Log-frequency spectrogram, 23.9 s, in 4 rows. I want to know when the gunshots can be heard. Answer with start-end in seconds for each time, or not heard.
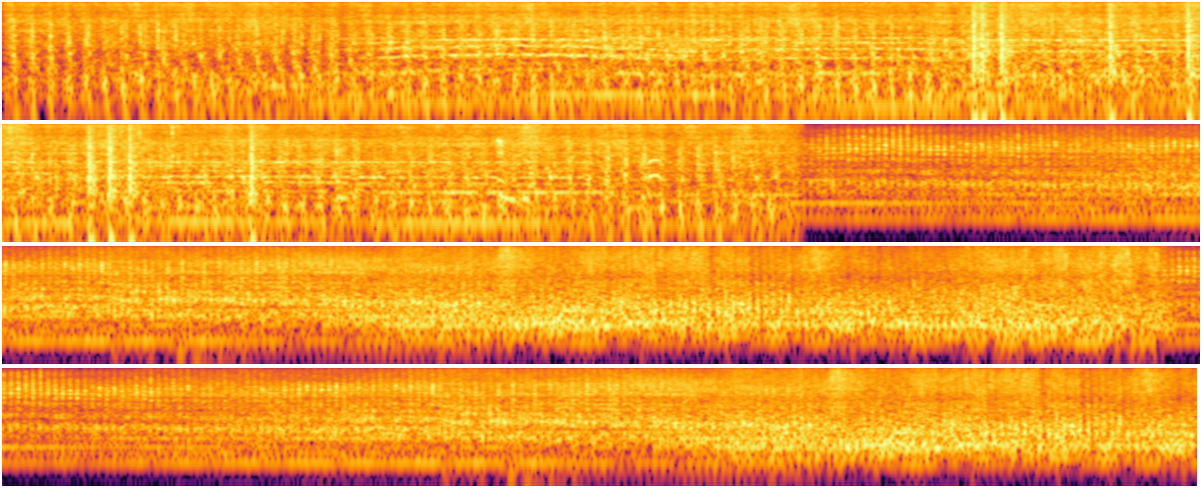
4.8-7.5.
